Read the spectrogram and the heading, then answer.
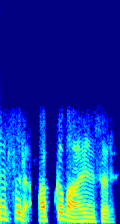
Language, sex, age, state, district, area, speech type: Urdu, male, 18-30, Bihar, Khagaria, rural, conversation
